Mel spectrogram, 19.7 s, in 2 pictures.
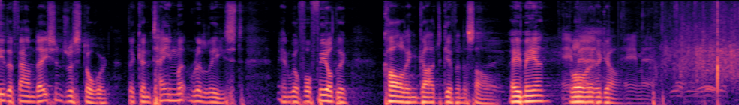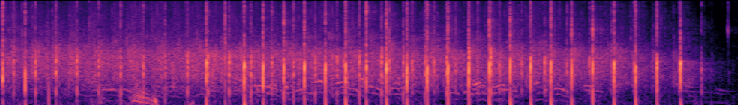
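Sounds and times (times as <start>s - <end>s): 
speech: 0.0s - 8.9s
audience applause: 8.2s - 19.4s.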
